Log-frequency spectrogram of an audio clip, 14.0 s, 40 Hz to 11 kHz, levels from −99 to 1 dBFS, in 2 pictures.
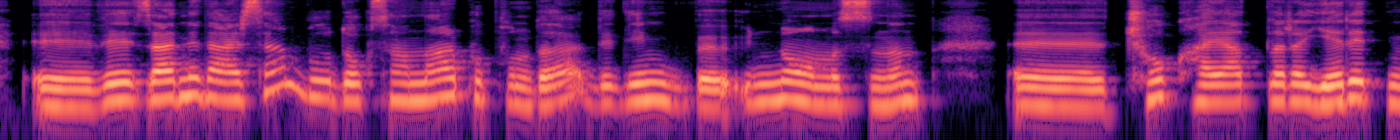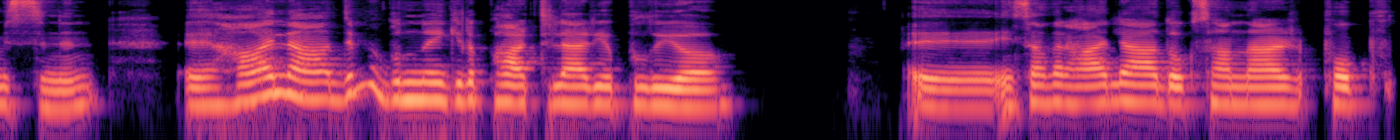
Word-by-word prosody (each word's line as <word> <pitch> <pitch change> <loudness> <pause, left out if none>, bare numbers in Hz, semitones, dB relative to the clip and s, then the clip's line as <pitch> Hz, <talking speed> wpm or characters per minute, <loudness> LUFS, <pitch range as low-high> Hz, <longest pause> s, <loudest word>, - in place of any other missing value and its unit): eee, 155 -1 0
ve 200 +1 +3
zannedersem 220 - +2
bu 215 -3 -3
90'lar 200 +4 0
popunda, 175 -4 -3
dediğim 190 +3 -1
gibi, 165 -2 -2 0.2
ünlü 190 +3 -1
olmasının, 175 0 +1 0.4
eee, 155 -2 +1
çok 215 +5 -3
hayatlara 185 +1 0
yer 180 +2 +4
etmesinin, 170 -6 -1 0.4
eee, 165 0 -1
hâlâ, 205 +4 +1
değil 290 +7 -2
mi, 270 - -3
bununla 205 0 +3
ilgili 200 0 0
partiler 180 -2 0
yapılıyor, 165 -2 +1 1.3
insanlar 180 +2 -1
hâlâ 180 +1 +1
90'lar 170 -1 0
pop, 170 -1 +1
185 Hz, 115 wpm, -23 LUFS, 170-200 Hz, 1.3 s, yer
